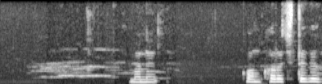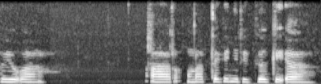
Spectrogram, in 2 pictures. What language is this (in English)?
Santali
